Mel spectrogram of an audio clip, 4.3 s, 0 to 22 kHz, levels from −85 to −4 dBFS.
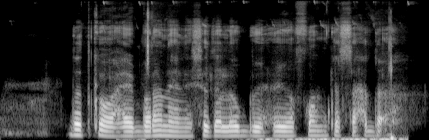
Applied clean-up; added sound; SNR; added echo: neural mask model Resemble Enhance denoiser.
